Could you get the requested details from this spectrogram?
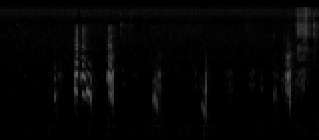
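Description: A chukar partridge gives a series of short, harsh clucking notes, uneven in pace and mid-pitched, over a quiet background.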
